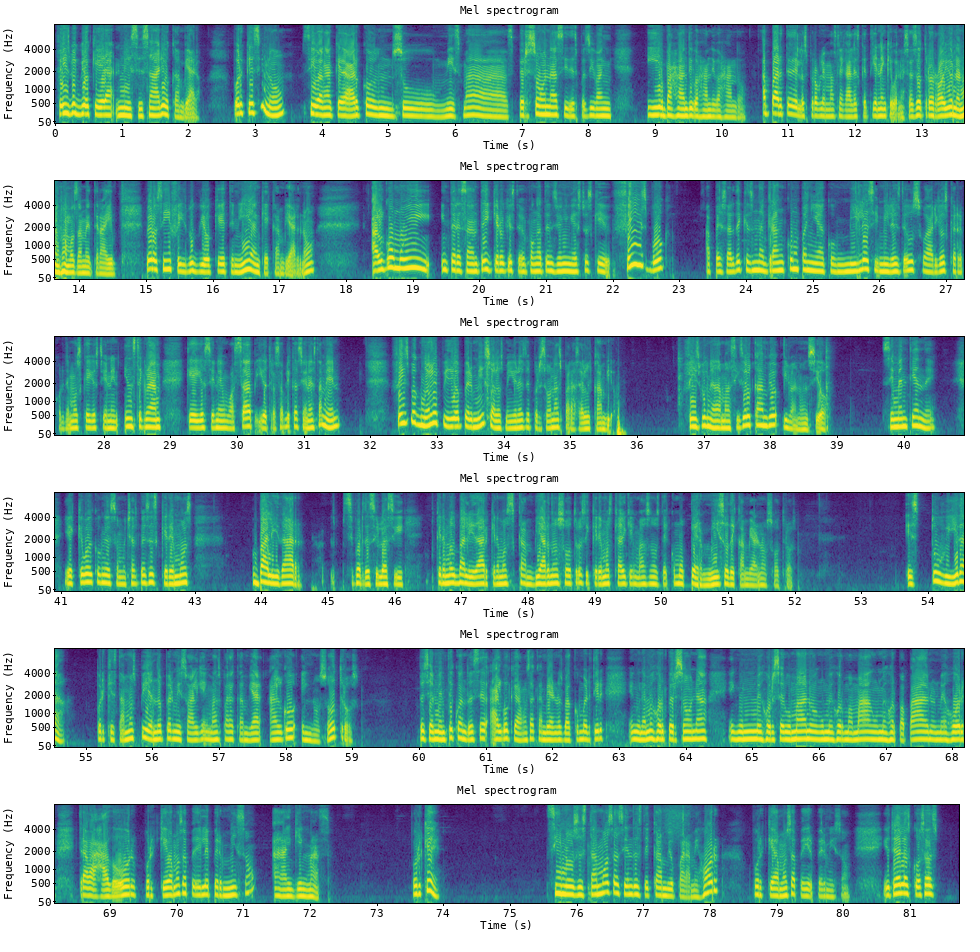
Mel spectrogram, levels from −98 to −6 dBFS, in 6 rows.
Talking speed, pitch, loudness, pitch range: 170 wpm, 180 Hz, -9 LUFS, 170-200 Hz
